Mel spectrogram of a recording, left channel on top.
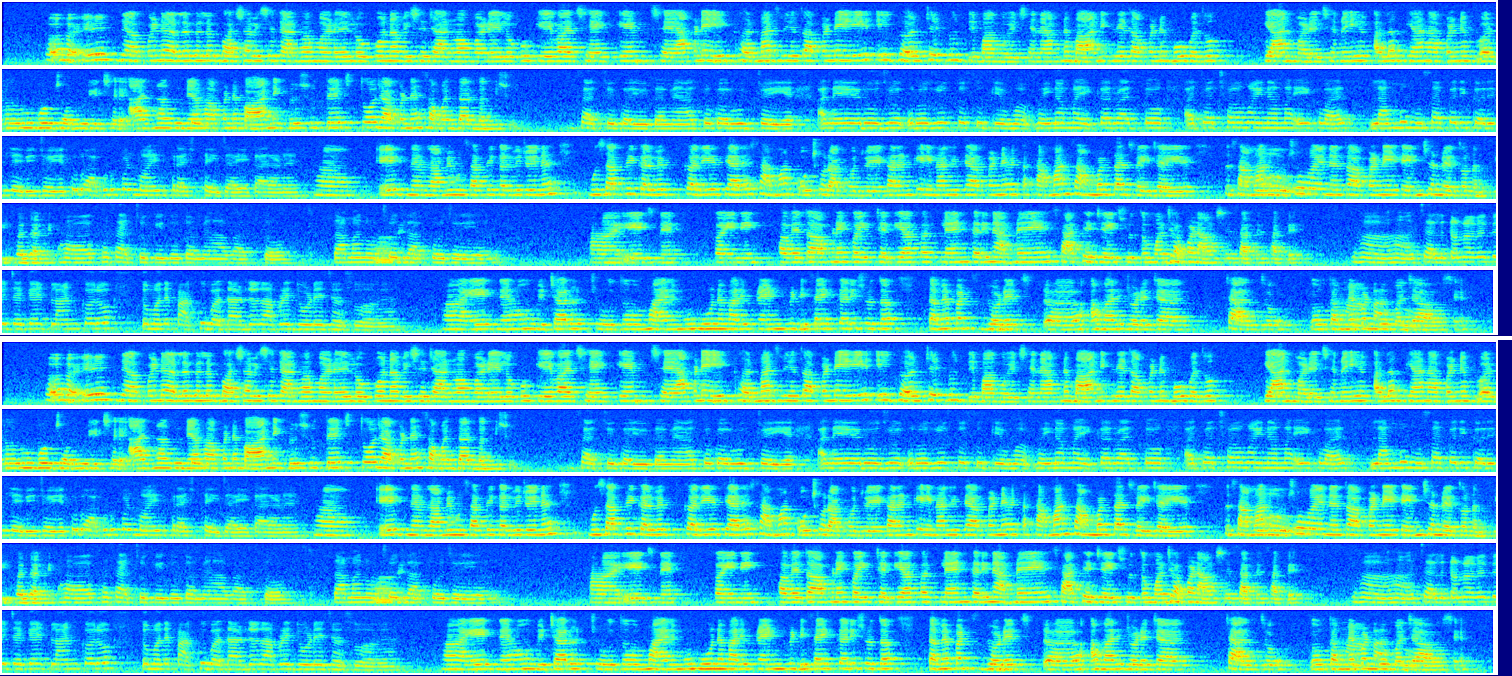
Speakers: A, on the right; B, in the centre.
A: હ એજ ને આપણને અલગ અલગ ભાષા વિશે જાણવા મળે લોકોના વિશે જાણવા મળે લોકો કેવા છે કેમ છે આપણે એક ઘરમાં જ રહીએ તો આપણને એ ઘર જેટલું જ દિમાગ હોય છે ને આપ બહાર નીકળીએ તો આપણને બહુ બધું જ્ઞાન મળે છે અને એ અલગ જ્ઞાન આપણને દોરવું બહુ જરૂરી છે. આજના દુનિયા
B: ખૂબ
A: માં આપણને બહાર નીકળ ું તેજ તો જ આપણને સમજદાર બનીશું.
B: સાચું કહ્યું તમે આ તો કરવું જ જોઈએ, અને રોજજ રોજ રોજ તો શું કેવું મહિનામાં એકર વાર તો, અથવા છ મહિનામાં એક વાર, લાંબો મુસાફરી કરી જ લેવી જોઈએ થોડું આપડું પણ માઈન્ડ ફ્રેશ થઇ જાય. કારણે
A: હા એજ ને લાંબી મુસાફરી કરવી. મુસાફરી કરીએ ત્યારે સામાન ઓછો રાખવો જોઈએ કારણ કે એના લીધે બંને સામાન સાંભળ જ રહી જઈએ. સામાન
B: હા
A: ઓછો હોય ને તો પણ એ ટેન્શન રહેતો નથી. વધારે
B: હા સાચું કીધું તમે આ વાત. તો. સામાન ઓછો
A: હા
B: જ રાખવો જોઈએ.
A: હા એજ ને. કઈ નહી હવે તો આપણે કોઈક જગ્યા પર પ્લેન કરીને આપણે સાથે જઈશું તો મજા પણ આવશે સાથે સાથે.
B: હા હા ચાલો તમે હવે કોઈ જગ્યાએ પ્લાન કરો તો, મને પાકું બતાડજો તો આપણે જોડે જશું હવે.
A: હા એજ ને હું વિચારું જ છું તો મા હું ને મારી ફ્રેન્ડી ડિસાઈડ કરીશું તો, તમે પણ જોડે અમારી જોડે ચાલજો. તો તમને
B: હા
A: પણ
B: પાકું,
A: બહુ મજા આવશે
